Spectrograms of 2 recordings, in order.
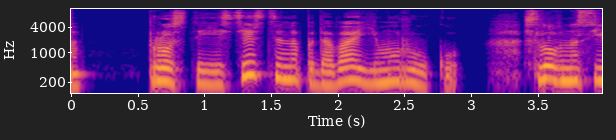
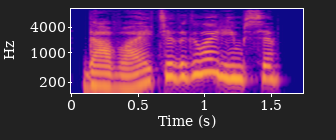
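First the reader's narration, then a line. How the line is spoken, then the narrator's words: Cheerful. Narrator (Russian): весело сказал Виктор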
